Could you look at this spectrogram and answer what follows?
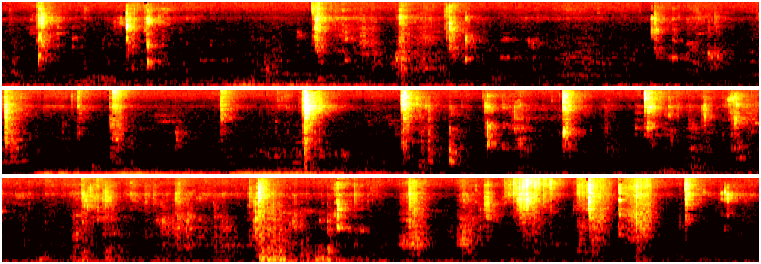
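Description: Lychees being eaten up close: irregular small cracks and crackles of the thin shells being peeled by hand, with chewing and mouth sounds. A low rumble comes in twice underneath.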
